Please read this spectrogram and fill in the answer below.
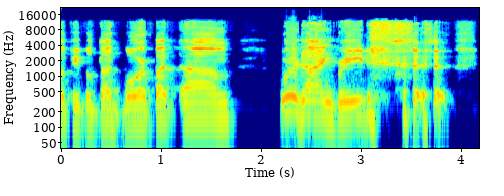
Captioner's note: laughs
